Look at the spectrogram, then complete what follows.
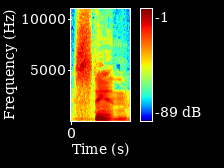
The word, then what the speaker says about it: Staunton: It looks like Stanton, but you don't say Stanton, do you? Staunton.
